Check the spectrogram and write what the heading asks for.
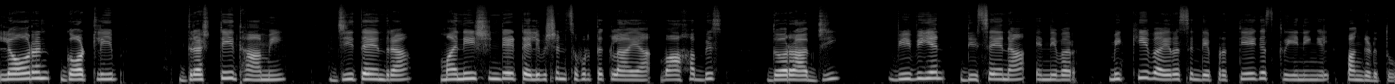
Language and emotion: Malayalam, neutral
